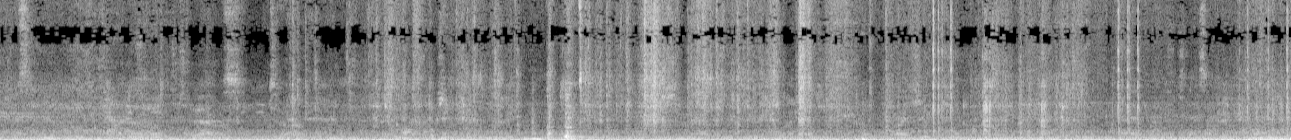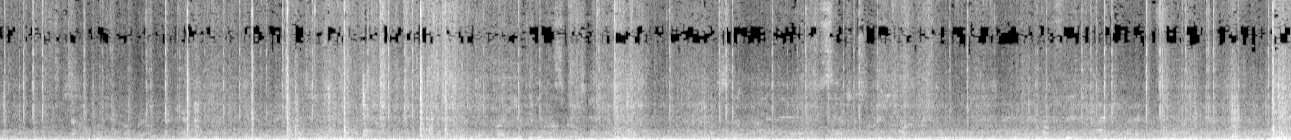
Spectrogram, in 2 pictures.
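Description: Traffic passes by on the road outside.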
